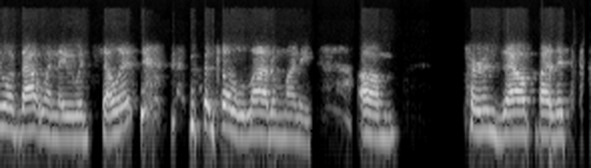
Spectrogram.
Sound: laughs

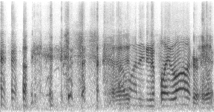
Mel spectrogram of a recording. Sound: both laughing

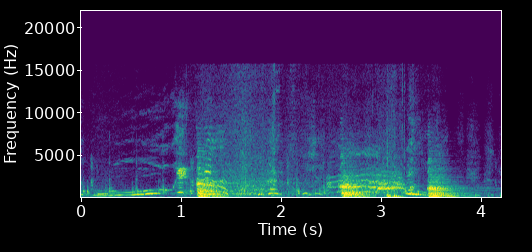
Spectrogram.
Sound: yells

